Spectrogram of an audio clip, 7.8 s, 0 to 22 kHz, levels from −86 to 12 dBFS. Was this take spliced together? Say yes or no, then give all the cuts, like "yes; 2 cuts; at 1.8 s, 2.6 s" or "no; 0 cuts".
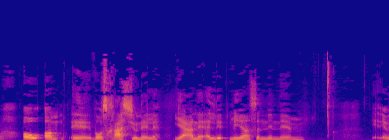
yes; 1 cut; at 1.3 s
